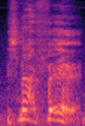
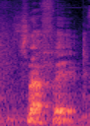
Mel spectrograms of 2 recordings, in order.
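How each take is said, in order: First: Said in the usual way. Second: Breathy whispered sulk; a hushed muttered complaint. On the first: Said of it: "It's not fair (repeated, whispered)". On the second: Real, not acted. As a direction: whisper it to yourself, sulking.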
